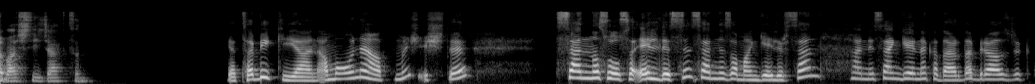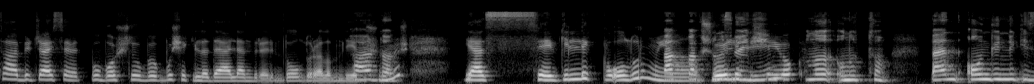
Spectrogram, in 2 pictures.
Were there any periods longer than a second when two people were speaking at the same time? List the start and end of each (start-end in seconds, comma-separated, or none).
17.0-18.4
